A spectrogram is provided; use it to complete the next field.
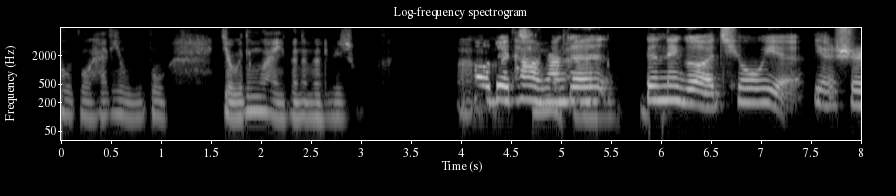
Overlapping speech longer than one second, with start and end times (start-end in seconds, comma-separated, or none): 4.1-5.9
